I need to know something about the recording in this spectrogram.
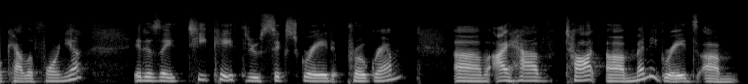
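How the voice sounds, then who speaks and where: Woman in her forties, first language Italian, from Venezuela. Teacher presenting at a conference. Deep for a woman, earnest, measured, dry close sound. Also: dry recording. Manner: earnest and measured, pausing often to find words.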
